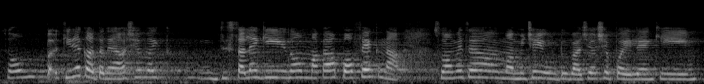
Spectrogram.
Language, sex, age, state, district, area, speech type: Goan Konkani, female, 18-30, Goa, Quepem, rural, spontaneous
